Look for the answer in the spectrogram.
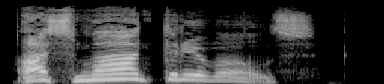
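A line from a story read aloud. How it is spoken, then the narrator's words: Tender sigh. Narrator (Russian): еще раз умилительно вздохнул Лебедев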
